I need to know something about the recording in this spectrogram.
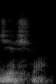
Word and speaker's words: Yeshua: the kingdom of Truth it will come again pronounced Yeshua it will never come cried pilate in such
